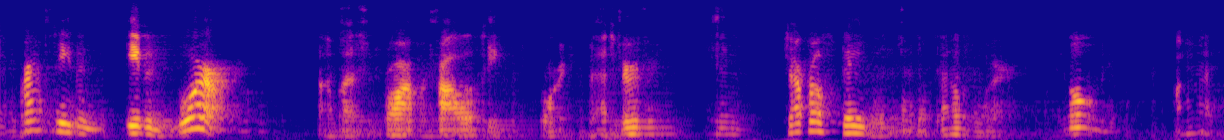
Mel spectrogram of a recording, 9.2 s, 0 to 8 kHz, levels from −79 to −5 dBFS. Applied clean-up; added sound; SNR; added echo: neural mask model DeepFilterNet 3.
